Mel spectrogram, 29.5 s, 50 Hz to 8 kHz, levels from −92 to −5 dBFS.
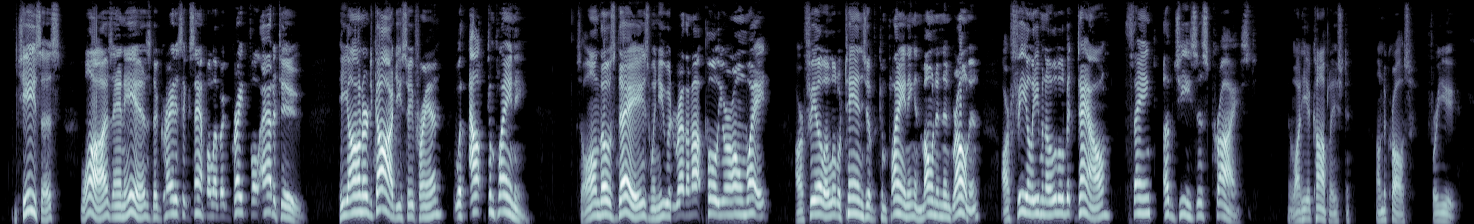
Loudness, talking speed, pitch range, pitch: -18 LUFS, 130 wpm, 150-195 Hz, 175 Hz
